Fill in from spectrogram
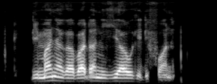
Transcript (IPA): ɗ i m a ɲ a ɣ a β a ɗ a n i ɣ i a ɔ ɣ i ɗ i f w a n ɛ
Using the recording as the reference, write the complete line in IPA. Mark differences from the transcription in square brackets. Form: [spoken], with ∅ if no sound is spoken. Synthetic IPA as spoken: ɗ i m a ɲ a ɣ a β a ɗ a n i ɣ i a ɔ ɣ i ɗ i f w a n ɛ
